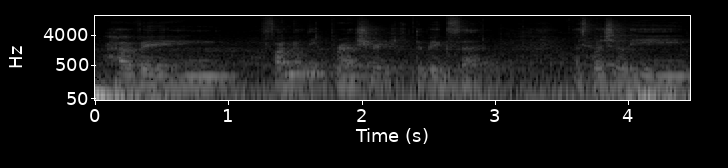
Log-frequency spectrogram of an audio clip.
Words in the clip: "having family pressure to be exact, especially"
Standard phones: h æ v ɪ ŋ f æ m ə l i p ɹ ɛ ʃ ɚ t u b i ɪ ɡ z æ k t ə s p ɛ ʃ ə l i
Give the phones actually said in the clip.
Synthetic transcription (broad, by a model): h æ v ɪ ŋ f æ m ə l i p ɹ ɛ ʃ ɚ t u b i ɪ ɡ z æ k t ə s p ɛ ʃ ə l i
